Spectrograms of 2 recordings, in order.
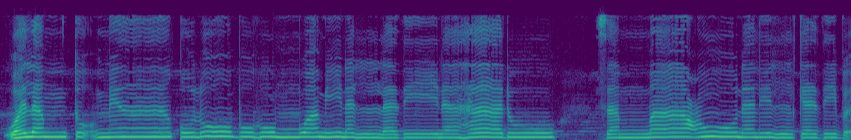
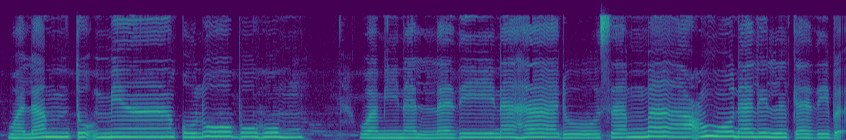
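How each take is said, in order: First: There is a pause after hadu. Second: There is a pause after qulubuhum.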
